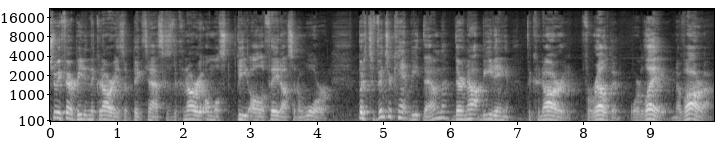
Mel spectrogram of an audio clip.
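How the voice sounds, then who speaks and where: A man giving casual, sweary, mocking commentary as he roleplays through a video game. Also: on the high side. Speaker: gaming video host. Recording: echoey room.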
